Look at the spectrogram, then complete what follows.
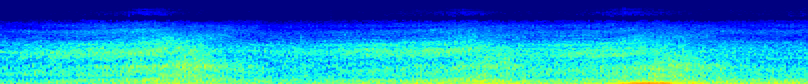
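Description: Cars passing on the road, their tyre and engine noise swelling and fading in turn, with a brief low rumble about six seconds in.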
